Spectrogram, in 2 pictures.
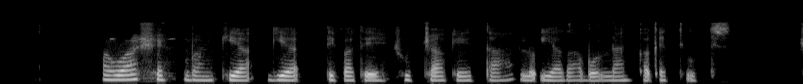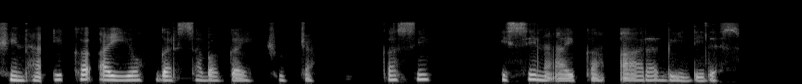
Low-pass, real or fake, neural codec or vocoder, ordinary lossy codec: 7.2 kHz; real; none; Opus, 16 kbps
